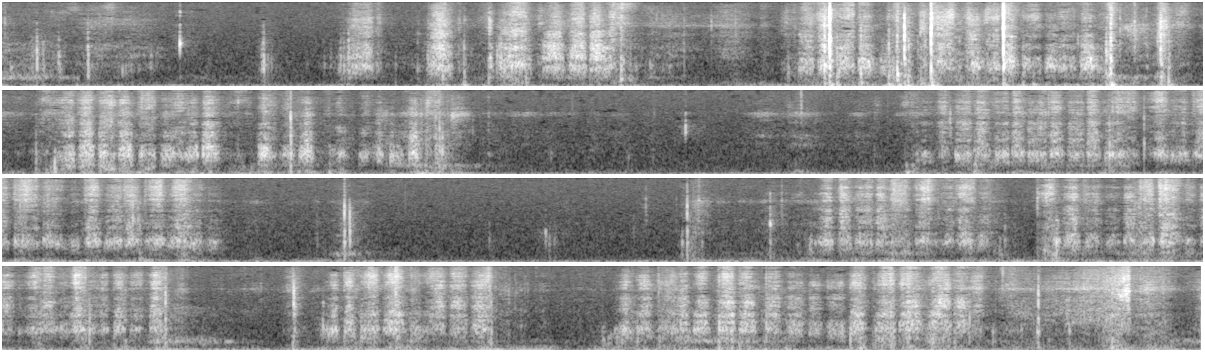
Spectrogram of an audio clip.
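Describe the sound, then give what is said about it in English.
Pen scratching on paper while notes are taken, an ongoing run of short, dry strokes and scribbles with brief pauses, steady and fairly quiet throughout. “First, I'm taking notes on you.”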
